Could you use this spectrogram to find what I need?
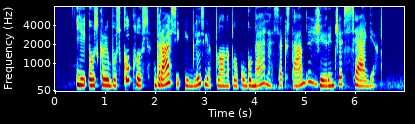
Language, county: Lithuanian, Vilnius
